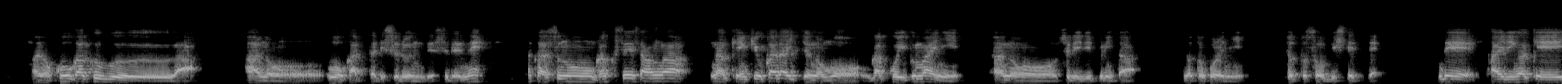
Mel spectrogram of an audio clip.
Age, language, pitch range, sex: 40-59, English, 270-410 Hz, male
